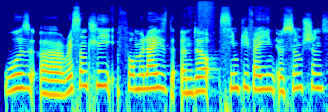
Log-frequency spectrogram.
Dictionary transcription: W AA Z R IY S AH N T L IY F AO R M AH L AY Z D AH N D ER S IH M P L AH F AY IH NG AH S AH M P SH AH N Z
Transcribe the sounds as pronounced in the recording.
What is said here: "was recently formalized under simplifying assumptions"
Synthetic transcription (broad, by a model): W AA Z R IY S AH N T L IY F AO R M AH L AY Z D AH N D ER S IH M P L AH F AY IH NG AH S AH M P SH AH N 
